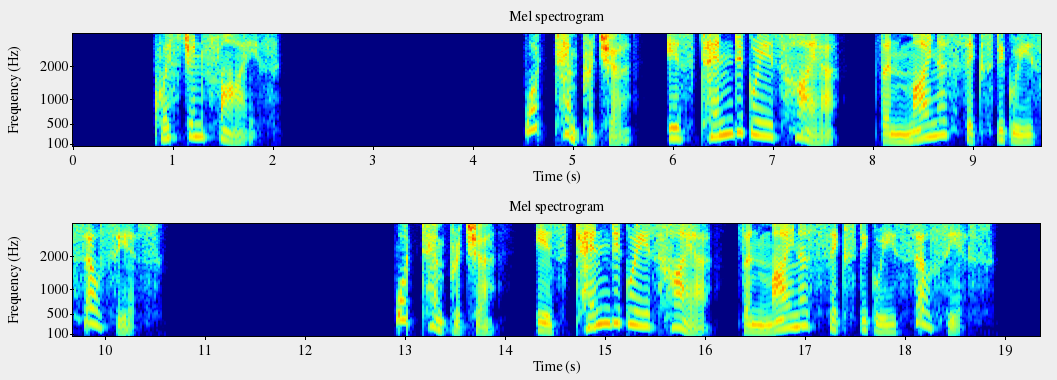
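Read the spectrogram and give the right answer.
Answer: 4 degrees Celsius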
